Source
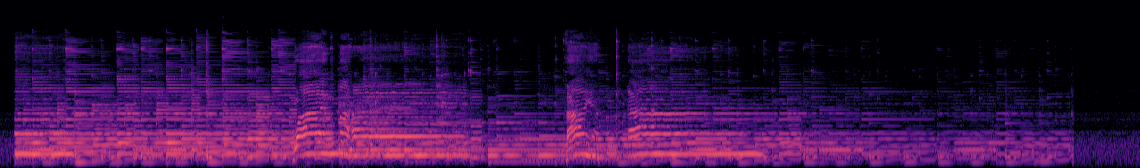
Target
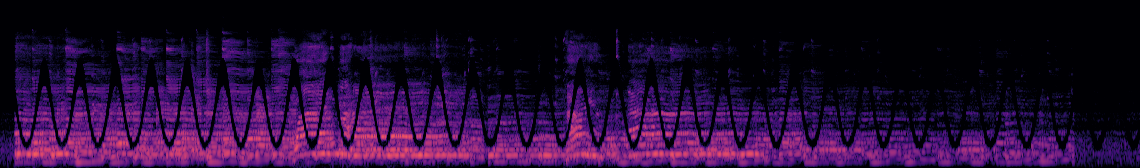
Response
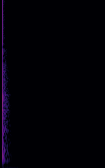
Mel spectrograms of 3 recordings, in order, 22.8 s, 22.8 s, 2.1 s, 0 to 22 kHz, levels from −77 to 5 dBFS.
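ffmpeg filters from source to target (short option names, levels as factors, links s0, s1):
-af "flanger=delay=18:depth=6.1:speed=2.1,afftfilt=real='re*(1-between(b*sr/1024,420*pow(4400/420,0.5+0.5*sin(2*PI*1.4*pts/sr))/1.41,420*pow(4400/420,0.5+0.5*sin(2*PI*1.4*pts/sr))*1.41))':imag='im*(1-between(b*sr/1024,420*pow(4400/420,0.5+0.5*sin(2*PI*1.4*pts/sr))/1.41,420*pow(4400/420,0.5+0.5*sin(2*PI*1.4*pts/sr))*1.41))':win_size=1024:overlap=0.75"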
